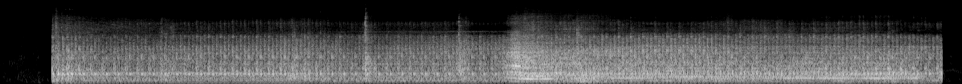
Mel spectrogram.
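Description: A farm tractor's engine idles close by with a steady, loud diesel rumble and knocking throb, briefly surging in load midway before settling back to a constant run.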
